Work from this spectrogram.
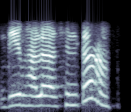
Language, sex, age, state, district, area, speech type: Bengali, female, 18-30, West Bengal, Murshidabad, rural, conversation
